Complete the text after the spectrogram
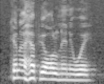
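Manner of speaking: said very quietly. Retelling what a 16-year-old young man said on coming over: said real quietly. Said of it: "he said real quietly, low keyed".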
